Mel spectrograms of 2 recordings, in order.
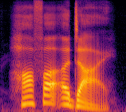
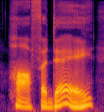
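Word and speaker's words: Håfa adai: Ha adai pronounced ha a day.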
